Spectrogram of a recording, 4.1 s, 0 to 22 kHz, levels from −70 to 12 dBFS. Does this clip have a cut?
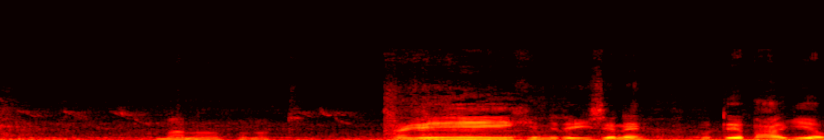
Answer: yes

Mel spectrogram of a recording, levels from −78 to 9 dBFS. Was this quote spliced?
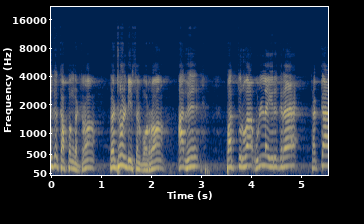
yes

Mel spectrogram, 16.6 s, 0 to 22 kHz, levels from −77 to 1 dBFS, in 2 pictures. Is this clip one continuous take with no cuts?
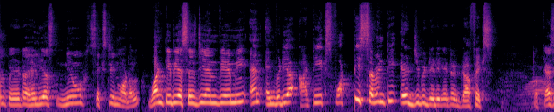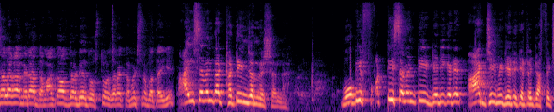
no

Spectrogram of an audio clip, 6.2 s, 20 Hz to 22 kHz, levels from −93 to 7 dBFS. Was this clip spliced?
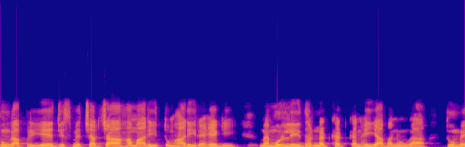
no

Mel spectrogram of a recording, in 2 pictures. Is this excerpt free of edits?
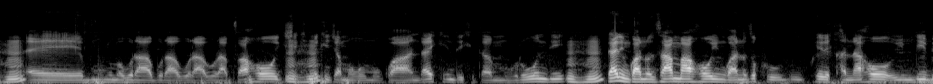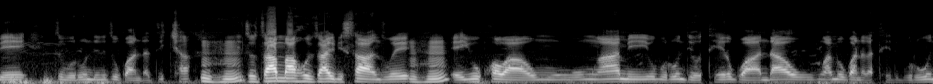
yes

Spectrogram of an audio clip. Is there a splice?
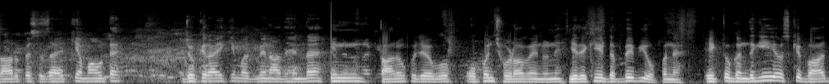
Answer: yes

